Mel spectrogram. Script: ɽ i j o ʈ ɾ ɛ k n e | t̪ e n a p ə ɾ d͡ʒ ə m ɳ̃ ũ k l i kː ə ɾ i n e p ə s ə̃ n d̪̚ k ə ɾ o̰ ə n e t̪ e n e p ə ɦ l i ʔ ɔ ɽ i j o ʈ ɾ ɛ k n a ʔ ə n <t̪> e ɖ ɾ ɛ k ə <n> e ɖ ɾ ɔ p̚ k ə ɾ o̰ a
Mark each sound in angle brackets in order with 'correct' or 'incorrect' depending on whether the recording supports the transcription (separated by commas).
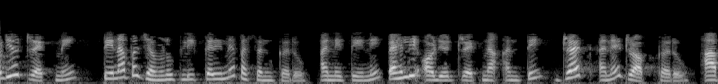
correct, correct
